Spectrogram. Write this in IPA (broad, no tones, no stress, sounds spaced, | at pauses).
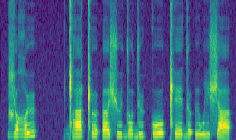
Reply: ʑ ɵ ʁ ʉ | ɡ͡ǁ a ǁ ɵ ʔ ɐ ʃ ʉ d o d ʉ k o ǁʰ e d ɵ ʔ ɨ w i ʃ a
